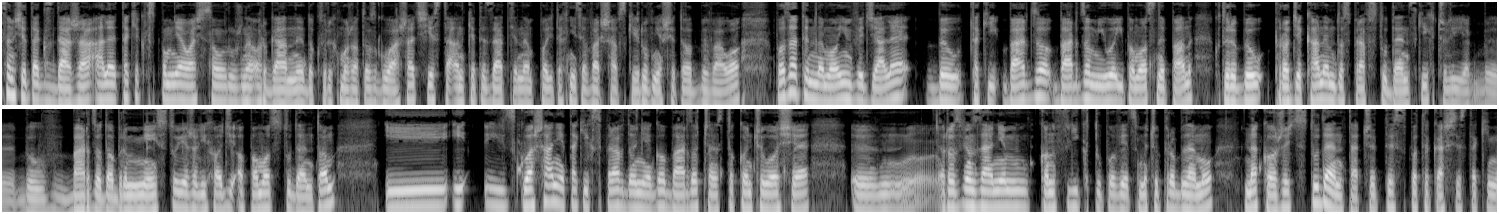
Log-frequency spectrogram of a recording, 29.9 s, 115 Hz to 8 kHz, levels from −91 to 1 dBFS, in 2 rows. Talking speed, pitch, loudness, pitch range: 170 wpm, 125 Hz, -19 LUFS, 115-135 Hz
